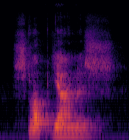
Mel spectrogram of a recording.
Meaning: weakling
- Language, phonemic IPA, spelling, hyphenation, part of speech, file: Dutch, /ˈslɑpˌjaː.nʏs/, slapjanus, slap‧ja‧nus, noun, Nl-slapjanus.ogg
